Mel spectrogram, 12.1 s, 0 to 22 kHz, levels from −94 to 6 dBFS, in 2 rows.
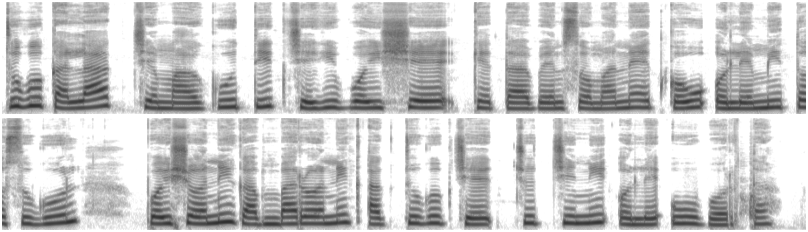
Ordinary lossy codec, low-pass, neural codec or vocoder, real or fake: none; none; none; real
